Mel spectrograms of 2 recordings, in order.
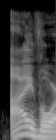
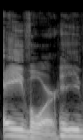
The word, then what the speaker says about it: Eivor: Well, I don't know how they spell it, how she spells it, but she was calling it Ivor. I was like, "No, it's Eivor. It's Eivor."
